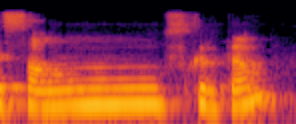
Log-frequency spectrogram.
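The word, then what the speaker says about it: संस्कृतम्: sound and all that the word sanskrit itself is pronounced in quite a few ways so in the south they will say sam skritam and they claim monopoly on the correctness of the anuswara okay because it is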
